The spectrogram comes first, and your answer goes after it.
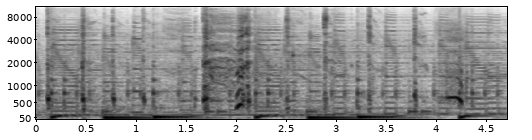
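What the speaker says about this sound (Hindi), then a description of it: "आप ऐसे खांस क्यों रहे हो?" A man coughs hard and repeatedly at a family dinner table, choking on food caught in his throat. The sharp coughs burst out over steady background music.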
